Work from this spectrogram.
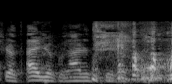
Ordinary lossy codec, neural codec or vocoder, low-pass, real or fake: none; none; none; real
